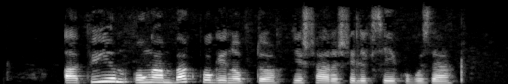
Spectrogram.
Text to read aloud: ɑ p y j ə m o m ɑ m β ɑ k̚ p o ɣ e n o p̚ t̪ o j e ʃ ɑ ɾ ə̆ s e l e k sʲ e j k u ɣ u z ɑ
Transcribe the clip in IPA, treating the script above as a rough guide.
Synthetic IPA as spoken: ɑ p y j ə m o ŋ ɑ m b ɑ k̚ p o ɣ e n o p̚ t̪ o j e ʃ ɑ ɾ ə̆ ʃ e l e k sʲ e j k u ɣ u z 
